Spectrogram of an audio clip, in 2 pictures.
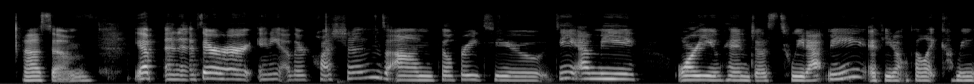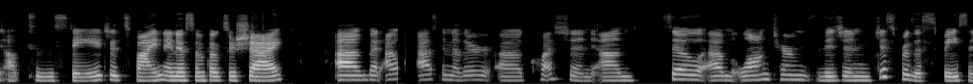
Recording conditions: video call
